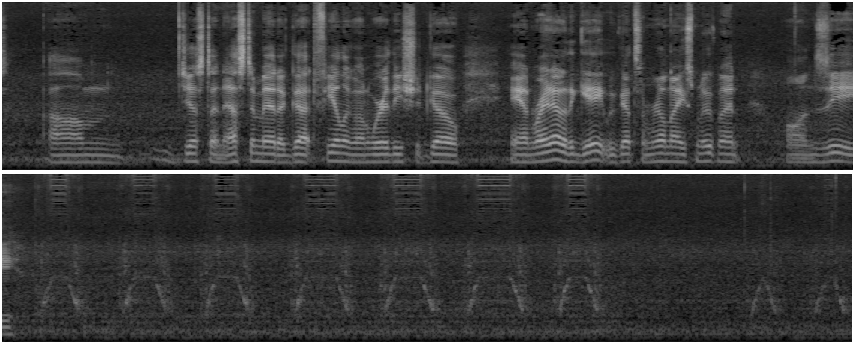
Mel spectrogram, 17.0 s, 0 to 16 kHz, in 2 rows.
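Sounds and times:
low steady hum: 0.0s - 17.0s
stepper motor whine: 8.8s - 17.0s.

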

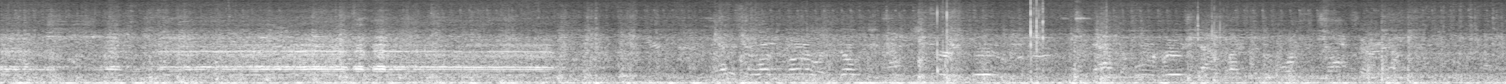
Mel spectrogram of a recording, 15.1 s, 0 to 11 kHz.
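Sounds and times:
steam locomotive whistle: 0.0s - 5.7s
train rumble: 0.0s - 15.0s.

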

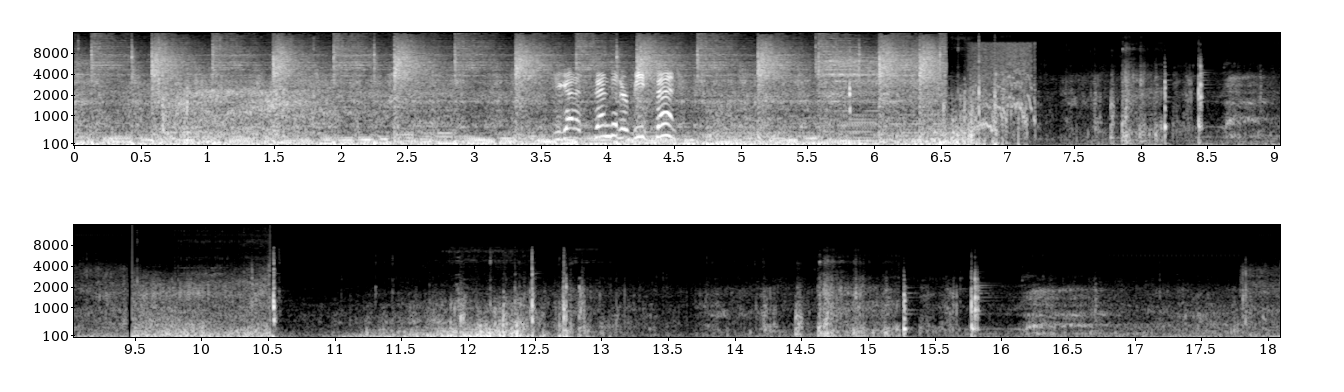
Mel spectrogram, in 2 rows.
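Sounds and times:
bike tyres rumbling on gravel: 9.1s - 15.7s.

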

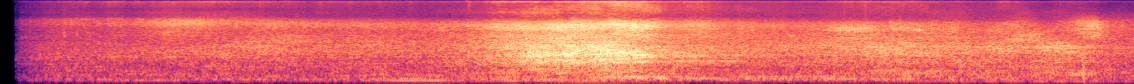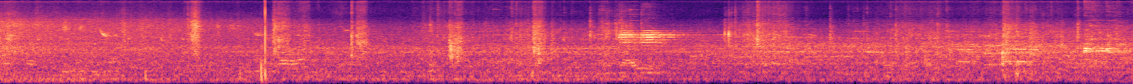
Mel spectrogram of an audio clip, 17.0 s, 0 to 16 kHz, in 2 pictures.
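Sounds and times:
traffic engine hum: 0.2s - 17.0s
vehicle passing close by: 1.1s - 8.9s.

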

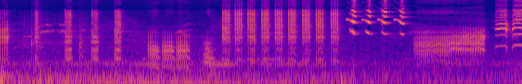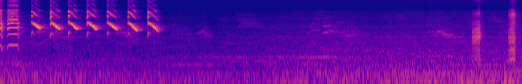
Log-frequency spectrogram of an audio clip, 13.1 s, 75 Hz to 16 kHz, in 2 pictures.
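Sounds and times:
myna calling: 0.0s - 8.6s, 12.0s - 13.0s.

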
